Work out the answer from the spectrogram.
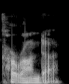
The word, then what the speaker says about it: Kronda: This is a blog post by Karonda Adair. That's spelled Kronda. It's pronounced Karonda.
